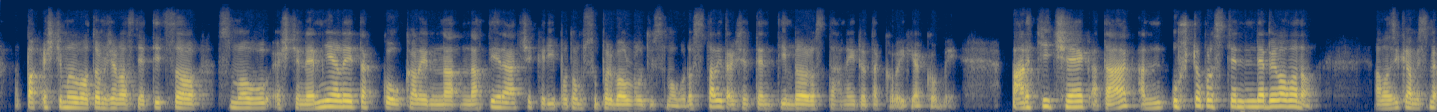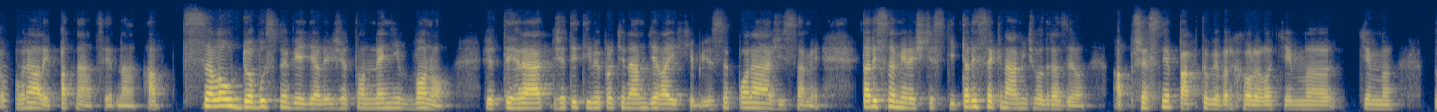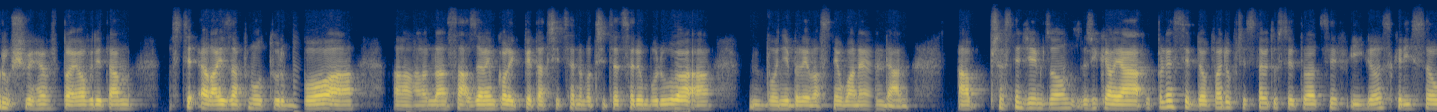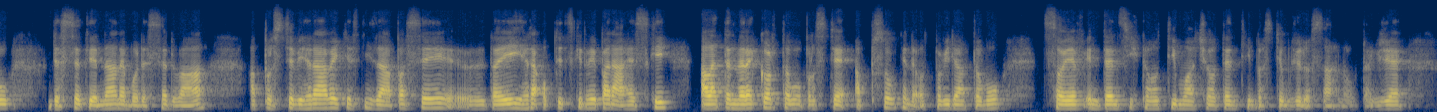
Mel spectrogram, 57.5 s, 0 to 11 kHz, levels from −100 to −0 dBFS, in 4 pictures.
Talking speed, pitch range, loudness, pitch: 170 wpm, 120-140 Hz, -22 LUFS, 125 Hz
